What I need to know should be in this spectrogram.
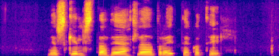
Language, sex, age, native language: Icelandic, female, 50-59, Icelandic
